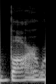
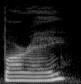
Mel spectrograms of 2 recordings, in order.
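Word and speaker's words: barre: And I've been doing the bar workout. No, it's not pronounced bar-a. And I've been going every day since April 1st. – That's good to know, because I definitely read it bar-a.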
